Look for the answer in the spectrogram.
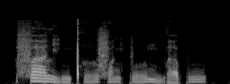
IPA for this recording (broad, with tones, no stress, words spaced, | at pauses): fä˥lḭ˨˩ŋpʰɤ˧˥fɑ˧ŋ po˧˥ʊ̯ mwä̰˨˩pu˥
